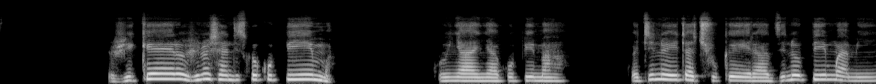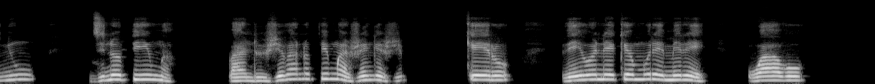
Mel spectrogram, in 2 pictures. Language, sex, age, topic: Ndau, female, 36-49, health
